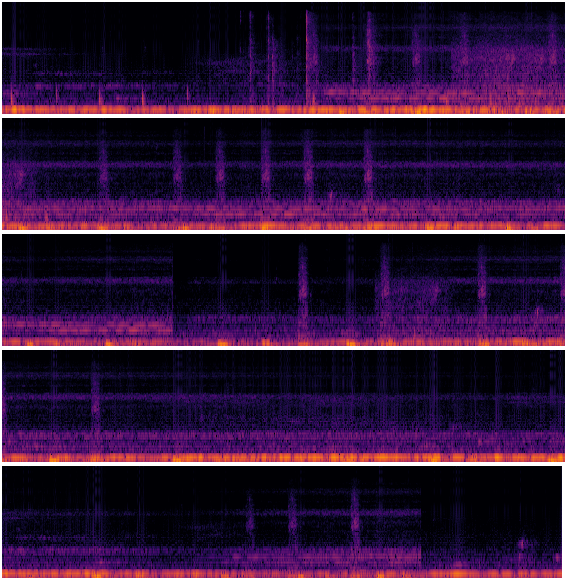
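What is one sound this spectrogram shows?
Quick footsteps thud on a wooden floor.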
